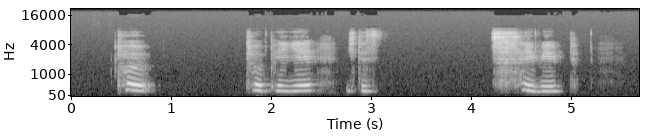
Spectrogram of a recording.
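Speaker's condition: Stuttering; other stutterers in family, attends stuttering self-help groups; stuttering a lot during recording; frequent part-word and syllable repetitions, fillers, heavy stuttering; repeated sounds

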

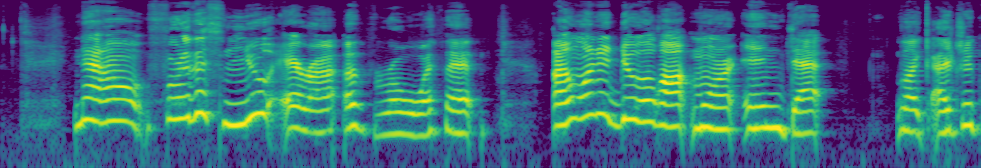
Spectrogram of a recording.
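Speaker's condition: Cerebral palsy; chronic illness and disability

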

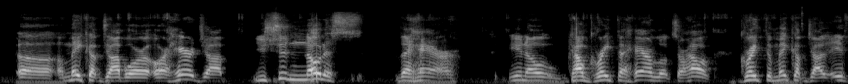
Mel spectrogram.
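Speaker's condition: No condition

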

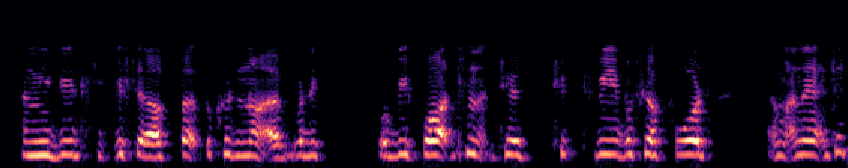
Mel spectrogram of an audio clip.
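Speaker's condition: Cerebral palsy; speech impairment

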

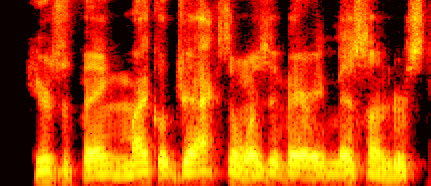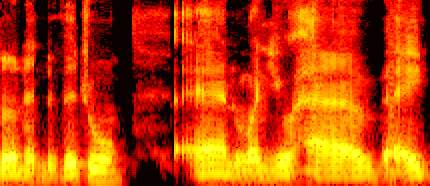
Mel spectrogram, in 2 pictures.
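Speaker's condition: Cerebral palsy, mild

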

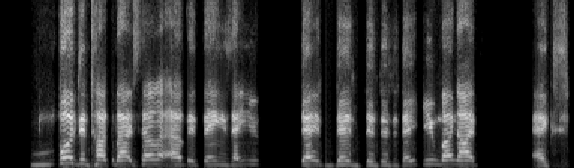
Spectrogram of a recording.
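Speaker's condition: Cerebral palsy; wheelchair user

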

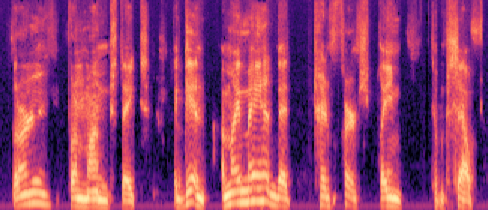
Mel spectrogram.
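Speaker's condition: Stroke; voice affected

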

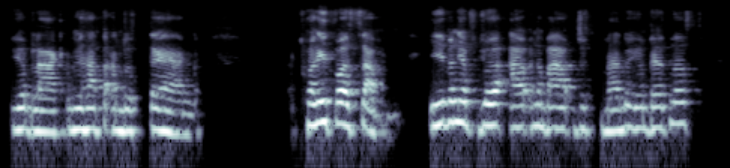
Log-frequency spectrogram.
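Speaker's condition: Deaf or hard of hearing; on deaf spectrum

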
